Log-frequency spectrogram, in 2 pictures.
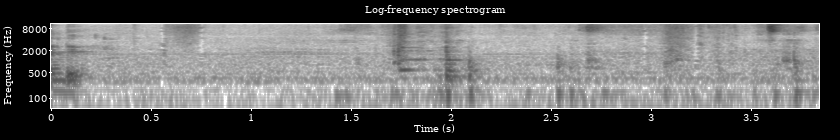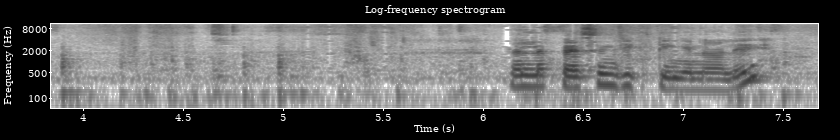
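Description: Hands knead and squish dough against a metal bowl.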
